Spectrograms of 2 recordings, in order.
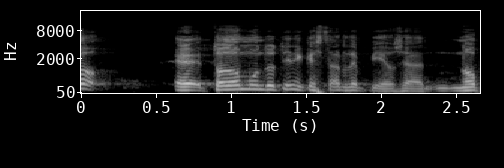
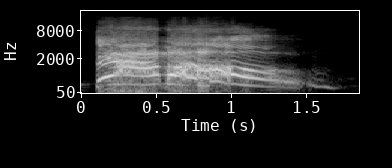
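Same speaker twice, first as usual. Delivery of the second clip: very high, long drawn-out yell; absurd love shout; 17 dB louder, much slower than usual. Pretend. Preacher mocking a lover yelling at midnight, huge shout. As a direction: bellow a love declaration at full volume. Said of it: "ninguno a esa hora está gritando".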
